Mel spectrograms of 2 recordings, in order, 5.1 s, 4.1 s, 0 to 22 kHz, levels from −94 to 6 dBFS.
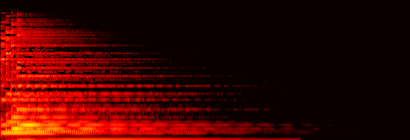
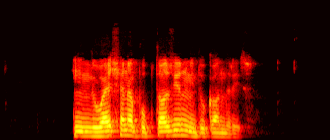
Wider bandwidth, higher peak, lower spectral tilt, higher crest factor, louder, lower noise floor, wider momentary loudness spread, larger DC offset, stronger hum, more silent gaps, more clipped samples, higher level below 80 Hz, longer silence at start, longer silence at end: first, 15.5 kHz vs 4.8 kHz; second, -16 dBFS vs -4 dBFS; second, -3.5 dB/octave vs -8.5 dB/octave; about the same, 20 dB vs 18 dB; second, -32 LUFS vs -21 LUFS; about the same, under -90 dBFS vs under -90 dBFS; first, 25 LU vs 13 LU; neither; neither; neither; neither; about the same, -76 dBFS vs -74 dBFS; second, 0 s vs 0.9 s; first, 3.2 s vs 1 s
